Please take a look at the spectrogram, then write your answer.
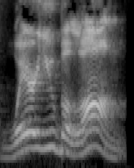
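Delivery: ordinary talk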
